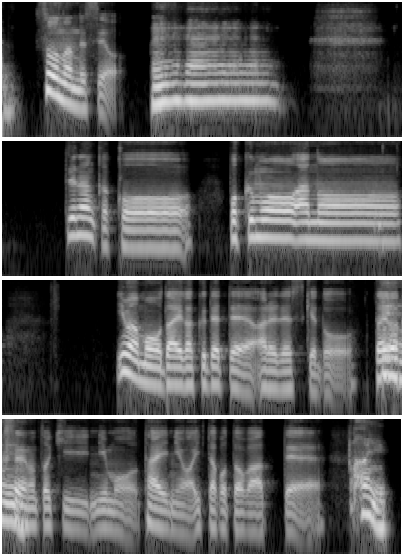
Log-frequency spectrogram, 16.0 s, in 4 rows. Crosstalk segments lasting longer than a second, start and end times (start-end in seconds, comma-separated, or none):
none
